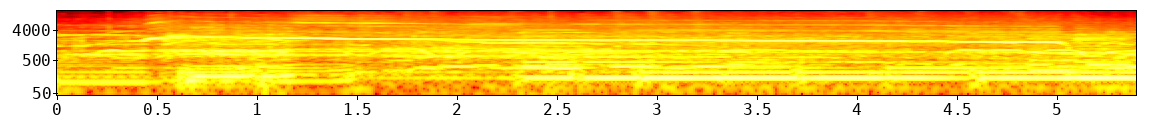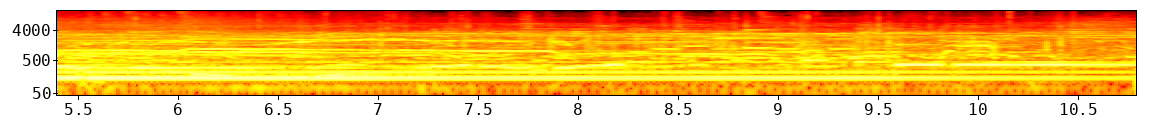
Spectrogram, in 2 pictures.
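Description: A live rock band holds out a sustained chord on electric guitar and bass while the crowd whoops and shouts. A long high whistle starts about half a second in and sinks slowly in pitch for about four and a half seconds.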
